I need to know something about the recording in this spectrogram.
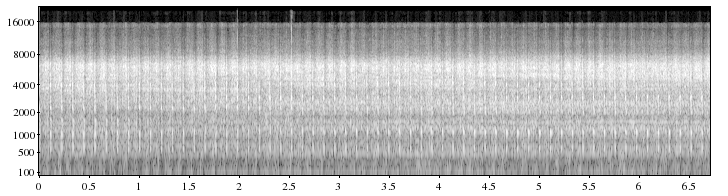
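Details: Audi 80 engine at idle: a fast, even metallic tapping rides over the idle, locked to engine speed; a clear engine knock, cause unknown.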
